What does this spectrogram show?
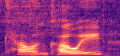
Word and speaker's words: kalanchoe: type of kalanchoe and you might have heard them referred to as kellen coe i honestly think it doesn't matter what way you pronounce it it's pronounced different in different regions and i've heard it pronounced both ways i love to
